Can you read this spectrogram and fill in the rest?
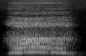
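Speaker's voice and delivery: high, sharp intake of breath; shocked gasp. Retold or imitated. Patient hearing her bladder could burst, shocked gasp. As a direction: gasp "oh" high in mock horror.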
